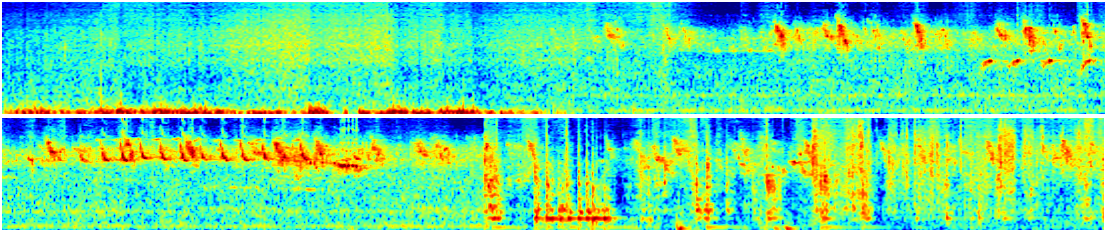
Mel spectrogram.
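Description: Wind buffets the microphone for about the first five seconds. Then small birds chirp over a steady low hum. In the last six seconds there is rapid rustling and clicking as plastic bags are handled.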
